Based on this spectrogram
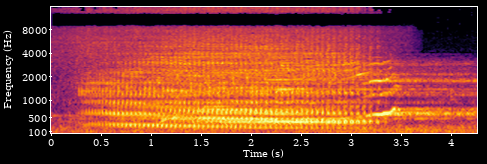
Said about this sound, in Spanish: canciones que las ballenas entonan unas para las otras o bien las cantan juntas.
